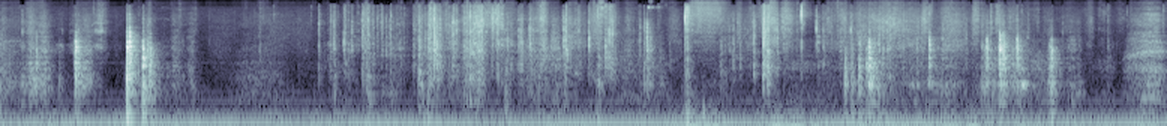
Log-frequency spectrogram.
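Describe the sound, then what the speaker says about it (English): A Star Seed Oracle card deck being shuffled by hand, close crinkly rustles and soft card slaps in irregular bursts over a low steady hum, with no talking. "Let me do a quick shuffle."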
